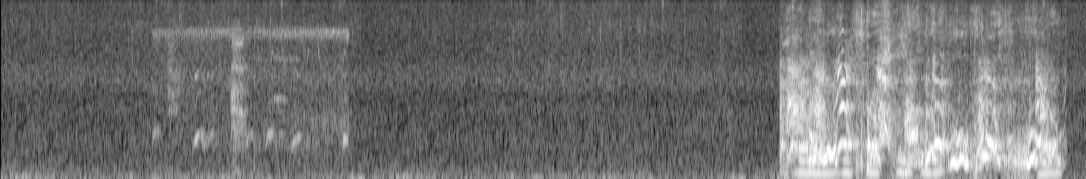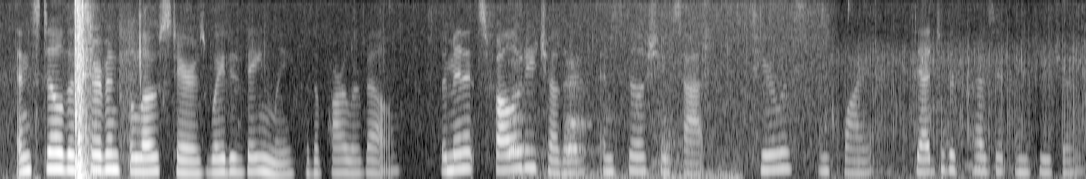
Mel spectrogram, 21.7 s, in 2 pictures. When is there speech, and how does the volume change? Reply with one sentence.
You can hear the speech briefly from 7.9 to 9.4 s; and from 10.3 to 21.6 s, getting quieter.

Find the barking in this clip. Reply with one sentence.
You can hear the barking from 1.5 to 3.5 s, from 7.8 to 10.7 s and from 15.9 to 18.3 s.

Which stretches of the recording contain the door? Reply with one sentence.
You can hear the door from 11.6 to 12.3 s.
